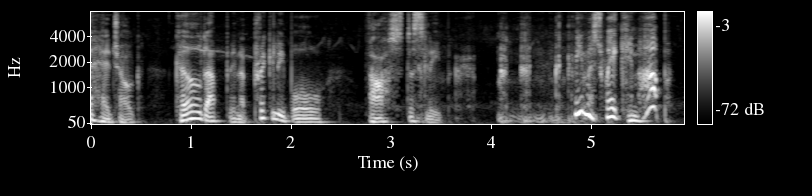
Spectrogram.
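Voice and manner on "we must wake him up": high and bright little princess. Acted. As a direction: squeak it like a tiny princess. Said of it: "said Princess".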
